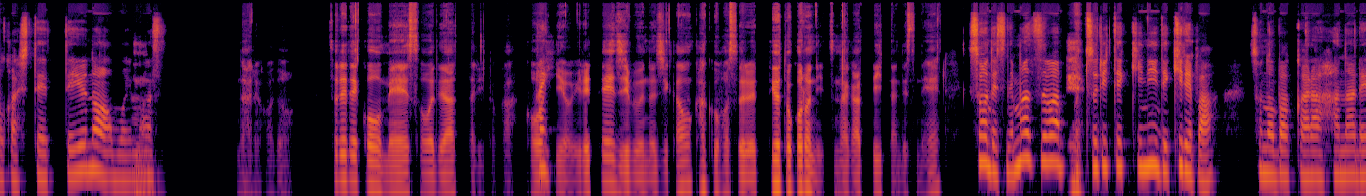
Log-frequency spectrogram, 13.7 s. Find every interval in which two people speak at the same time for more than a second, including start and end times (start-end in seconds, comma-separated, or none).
none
